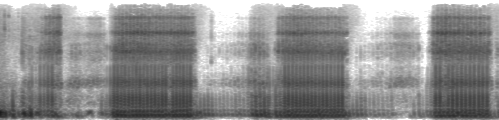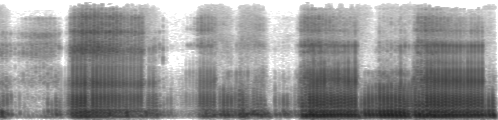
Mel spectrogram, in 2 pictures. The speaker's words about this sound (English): Oh, we can hear them purring.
